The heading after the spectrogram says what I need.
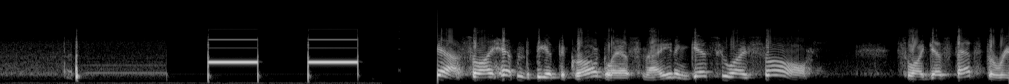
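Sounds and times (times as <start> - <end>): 
line noise hiss: 0.0 - 1.8, 4.0 - 10.0
electronic answering machine beeps: 2.1 - 3.6
speech: 4.5 - 8.2, 9.1 - 10.0.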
